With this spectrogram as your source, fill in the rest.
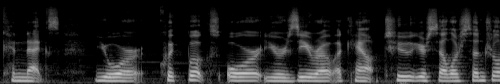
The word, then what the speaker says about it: Xero: Xero, and that's spelled zero with an X, is absolutely fantastic, and it is available for Australians and the US.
